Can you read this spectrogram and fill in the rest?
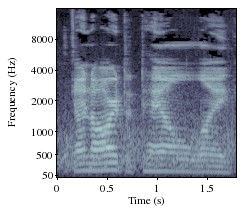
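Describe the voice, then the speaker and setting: A man in casual co-commentary on a video game, explaining in a halting way with game music behind him. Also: medium pitch, steady tone, fairly bright tone, a little hiss or hum. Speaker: let's play co-commentator. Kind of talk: casual gaming chat.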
